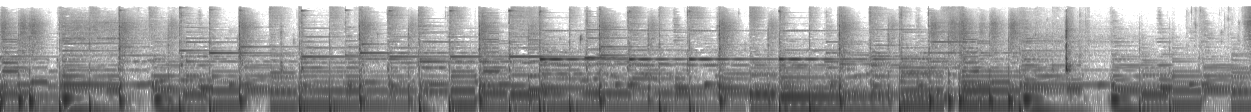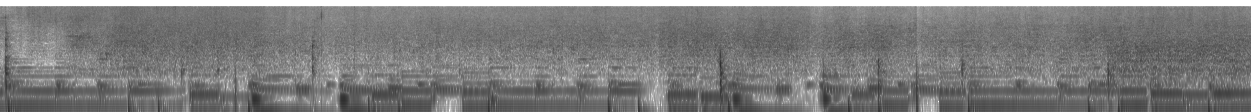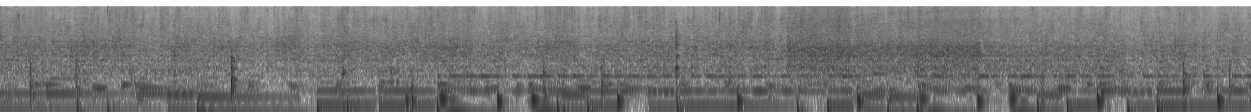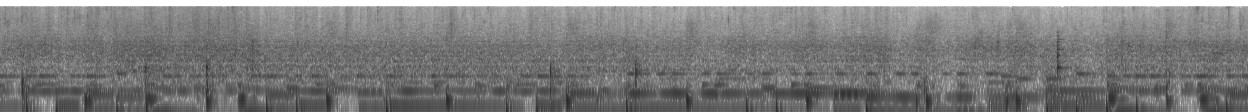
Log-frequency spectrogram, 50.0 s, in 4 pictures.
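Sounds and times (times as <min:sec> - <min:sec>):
background music: 0:00.0 - 0:50.0
chicken sizzling in hot oil: 0:11.9 - 0:50.0.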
